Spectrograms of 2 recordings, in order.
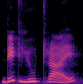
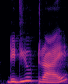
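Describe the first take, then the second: First: Slowed, word-by-word question; slow model repeat. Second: Said in the usual way. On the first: Shown as a demonstration. Teacher repeats the question for English learners, slowly.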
